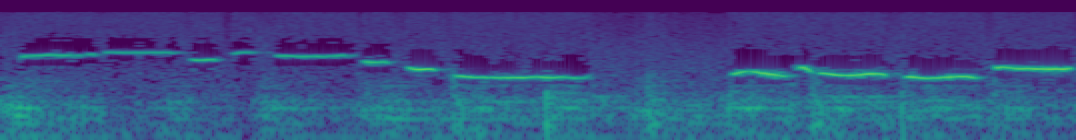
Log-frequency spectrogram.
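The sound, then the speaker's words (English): A man by the waterfront whistles a meandering tune, clear sustained notes stepping up and down in pitch, with a brief pause midway before the melody resumes, fairly loud over a faint low background hum. “Then he breaks forth into a whistle.”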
